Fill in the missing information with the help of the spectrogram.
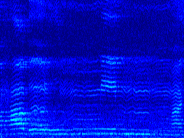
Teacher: mimnya tidak diayun tapi langsung nempel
